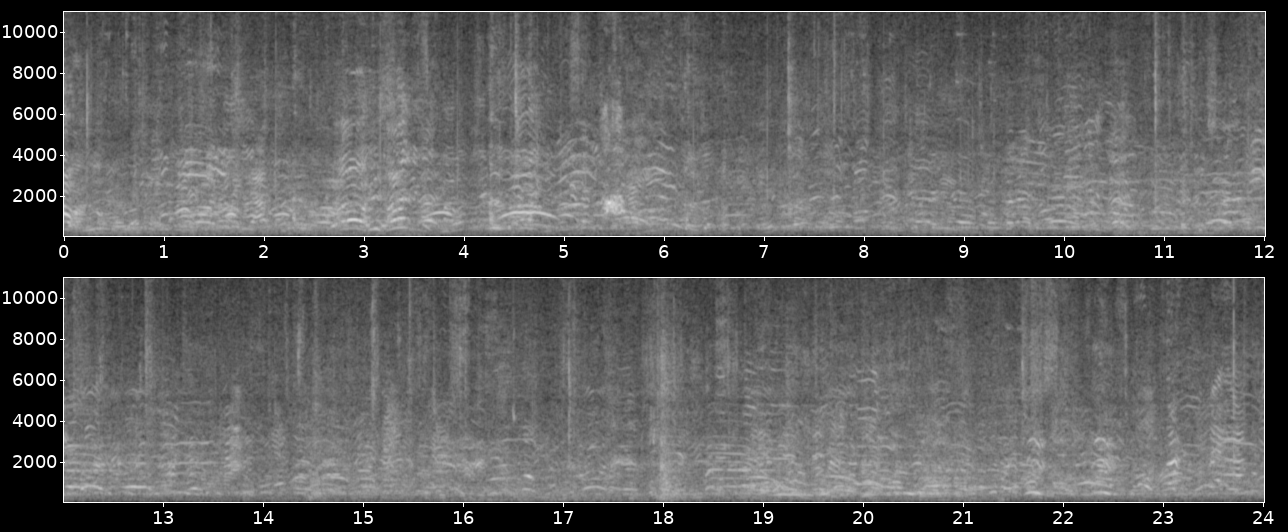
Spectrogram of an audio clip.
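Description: A crowd of children and adults chatter and shout nearby outdoors.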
